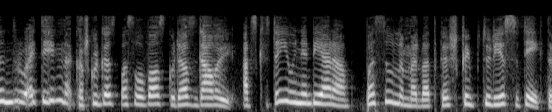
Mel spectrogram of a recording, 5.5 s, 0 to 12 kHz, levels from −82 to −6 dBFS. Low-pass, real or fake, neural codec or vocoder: 7.2 kHz; fake; codec, 16 kHz, 0.5 kbps, X-Codec, HuBERT features, trained on LibriSpeech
